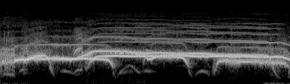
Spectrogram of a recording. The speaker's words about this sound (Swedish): En katapult rullades in på torget och slungade iväg en lavin över kungens lag som skrek skrek av fasa när deras frisyrer blev förstörda.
